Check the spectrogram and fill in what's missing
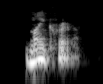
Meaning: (adjective) Very small in scale or scope; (noun) 1. Clipping of microwave (“microwave oven”) 2. Clipping of microeconomics 3. Clipping of microcomputer 4. Clipping of micromanagement
- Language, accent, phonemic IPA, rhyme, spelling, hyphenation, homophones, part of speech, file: English, Southern England, /ˈmaɪ.kɹəʊ/, -aɪkɹəʊ, micro, mi‧cro, Micro, adjective / noun / verb, LL-Q1860 (eng)-micro.wav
